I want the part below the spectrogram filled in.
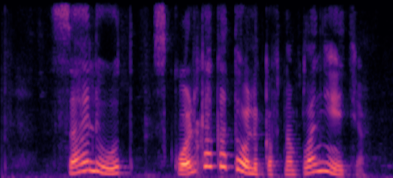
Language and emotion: Russian, positive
